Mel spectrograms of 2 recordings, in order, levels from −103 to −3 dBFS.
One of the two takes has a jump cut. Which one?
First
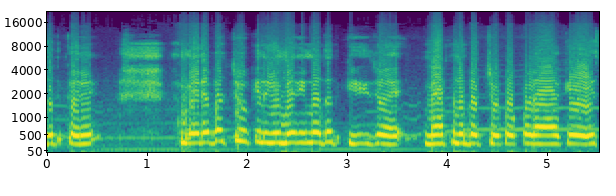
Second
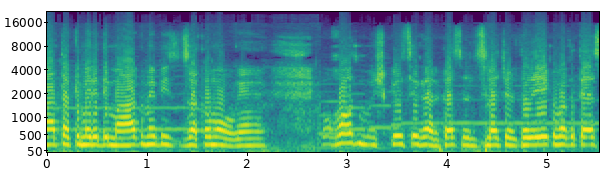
second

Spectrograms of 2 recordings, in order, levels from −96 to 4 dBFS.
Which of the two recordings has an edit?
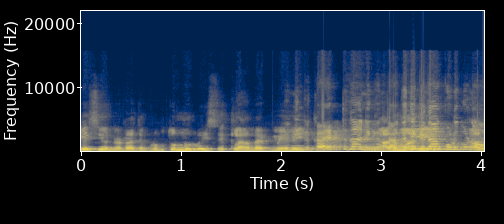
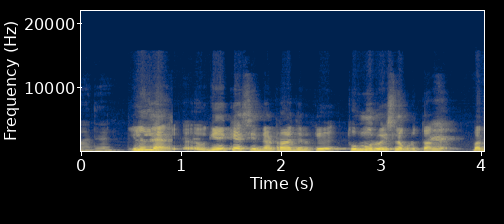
second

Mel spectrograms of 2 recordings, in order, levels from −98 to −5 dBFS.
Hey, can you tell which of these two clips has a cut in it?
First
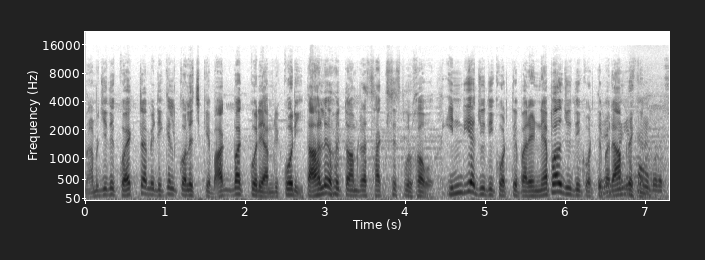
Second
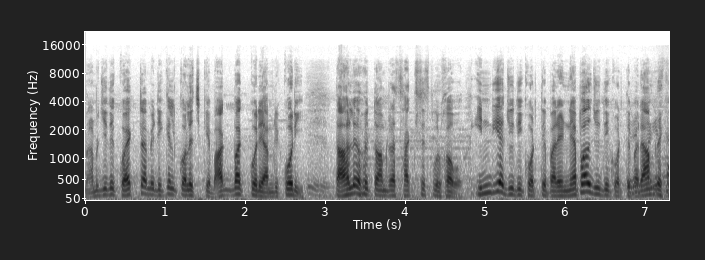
first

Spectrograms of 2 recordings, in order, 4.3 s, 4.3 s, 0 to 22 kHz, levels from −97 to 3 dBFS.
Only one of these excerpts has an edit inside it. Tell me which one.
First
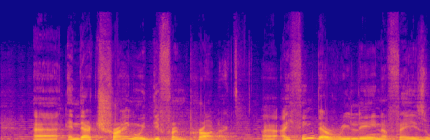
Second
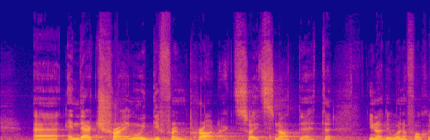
first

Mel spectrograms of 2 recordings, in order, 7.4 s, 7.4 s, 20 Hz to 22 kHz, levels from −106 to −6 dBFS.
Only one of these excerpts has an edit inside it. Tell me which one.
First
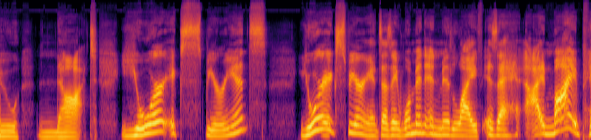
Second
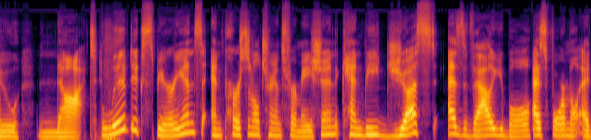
second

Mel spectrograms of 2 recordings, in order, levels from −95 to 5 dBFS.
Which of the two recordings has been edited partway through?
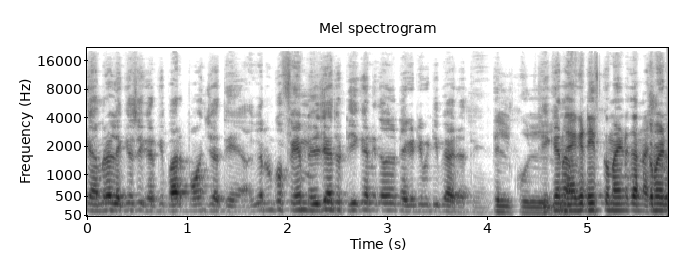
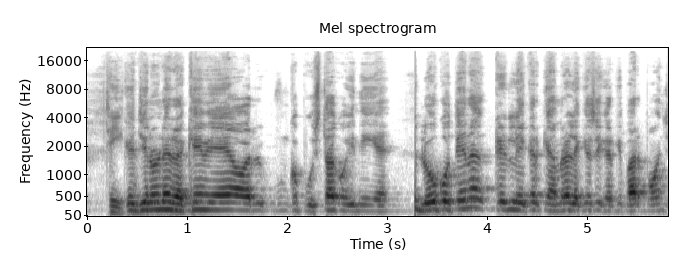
second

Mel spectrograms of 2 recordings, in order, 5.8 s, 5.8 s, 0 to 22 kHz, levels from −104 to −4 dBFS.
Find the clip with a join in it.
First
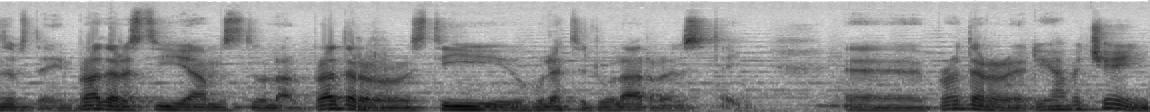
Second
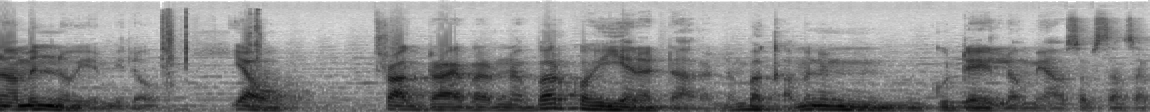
second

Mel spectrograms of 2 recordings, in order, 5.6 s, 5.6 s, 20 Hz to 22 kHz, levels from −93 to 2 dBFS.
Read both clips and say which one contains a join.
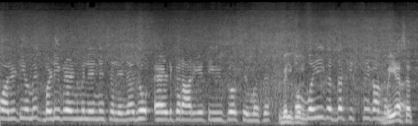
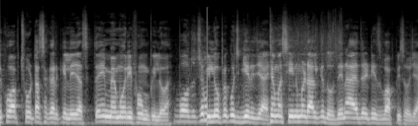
second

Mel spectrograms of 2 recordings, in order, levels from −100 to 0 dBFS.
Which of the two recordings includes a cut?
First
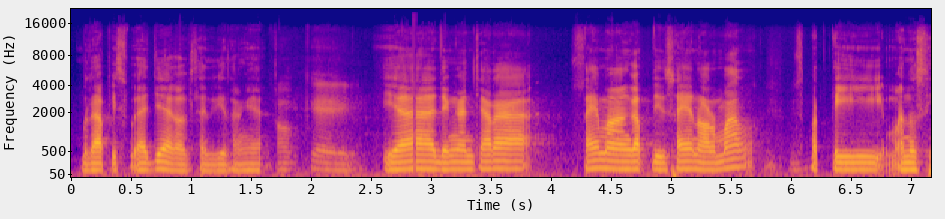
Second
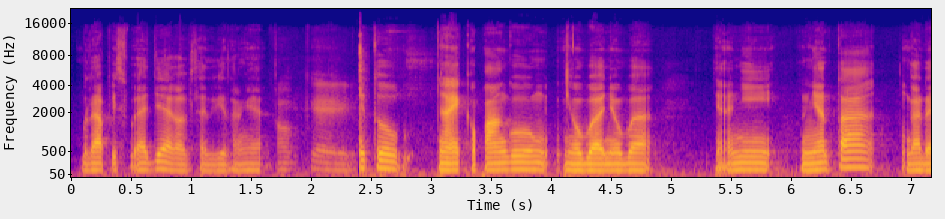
second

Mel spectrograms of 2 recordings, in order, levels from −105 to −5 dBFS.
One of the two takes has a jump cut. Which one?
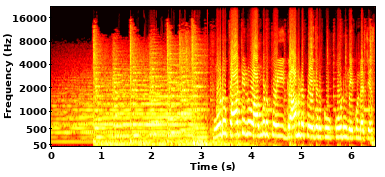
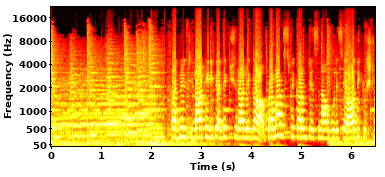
second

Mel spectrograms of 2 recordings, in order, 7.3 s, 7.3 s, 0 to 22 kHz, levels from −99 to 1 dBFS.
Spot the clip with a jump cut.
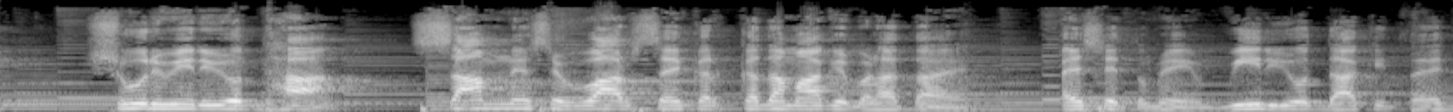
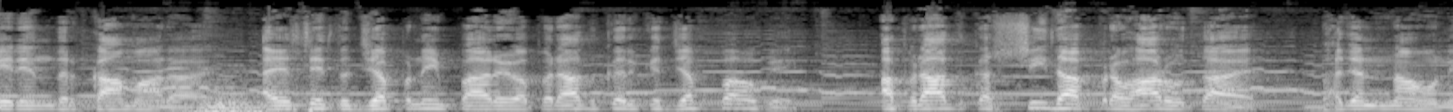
second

